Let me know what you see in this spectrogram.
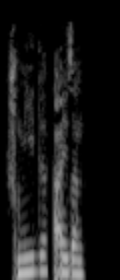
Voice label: "schmiedeeisern", German; adjectives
